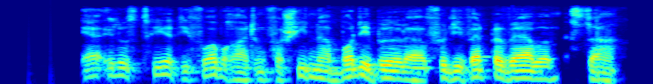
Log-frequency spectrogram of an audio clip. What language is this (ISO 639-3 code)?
deu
